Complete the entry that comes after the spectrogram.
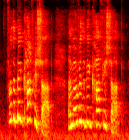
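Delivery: chirpy, insisting she's been there all along; eager insistence. Retold or imitated. Answering coworker's shock about the coffee shop, chirpy and insistent. She repeats answer to his surprise.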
